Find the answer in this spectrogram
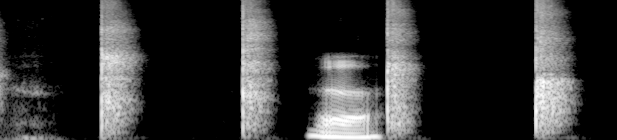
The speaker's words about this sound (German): Warte, Applaus.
